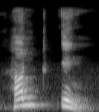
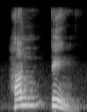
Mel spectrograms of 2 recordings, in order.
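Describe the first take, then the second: First: "হান্টিং" split as hant-ing, T closing first syllable; split by root. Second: "হান্টিং" split as han-ting, pause before the T; split as spoken. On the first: Teacher showing syllable division, "হান্টিং" as hant-ing. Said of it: "কিন্তু হান্টিং". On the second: Teacher showing the usual spoken split, "হান্টিং" as han-ting. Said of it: "আমরা কি হান্টিং এরকম উচ্চারণ করি". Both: Shown as a demonstration.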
